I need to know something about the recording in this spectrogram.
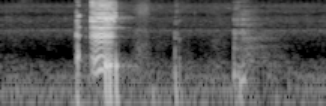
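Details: Adult with hiccups mixed with burps after drinking morning coffee too fast on an empty stomach; a brief sharp hiccup, a louder throaty burp, then two smaller hiccups.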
